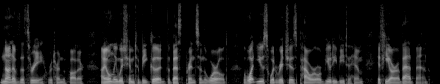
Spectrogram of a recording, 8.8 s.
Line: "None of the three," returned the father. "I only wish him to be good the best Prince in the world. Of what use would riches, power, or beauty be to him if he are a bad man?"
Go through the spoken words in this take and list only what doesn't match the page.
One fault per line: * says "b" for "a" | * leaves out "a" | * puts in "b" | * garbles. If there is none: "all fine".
all fine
